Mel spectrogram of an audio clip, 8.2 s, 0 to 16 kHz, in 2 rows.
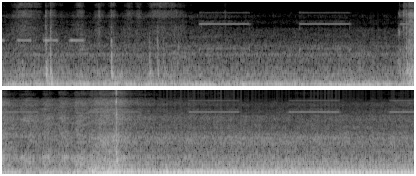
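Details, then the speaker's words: Great Wall Hover H5 4D20 turbodiesel, manual, about 130,000 km, overheating after an engine overhaul with exhaust gases in the coolant: cranks, catches quickly and settles into a steady, even idle; engine sounds fine overall. "целом двигатель работает неплохо, судя по звуку."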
